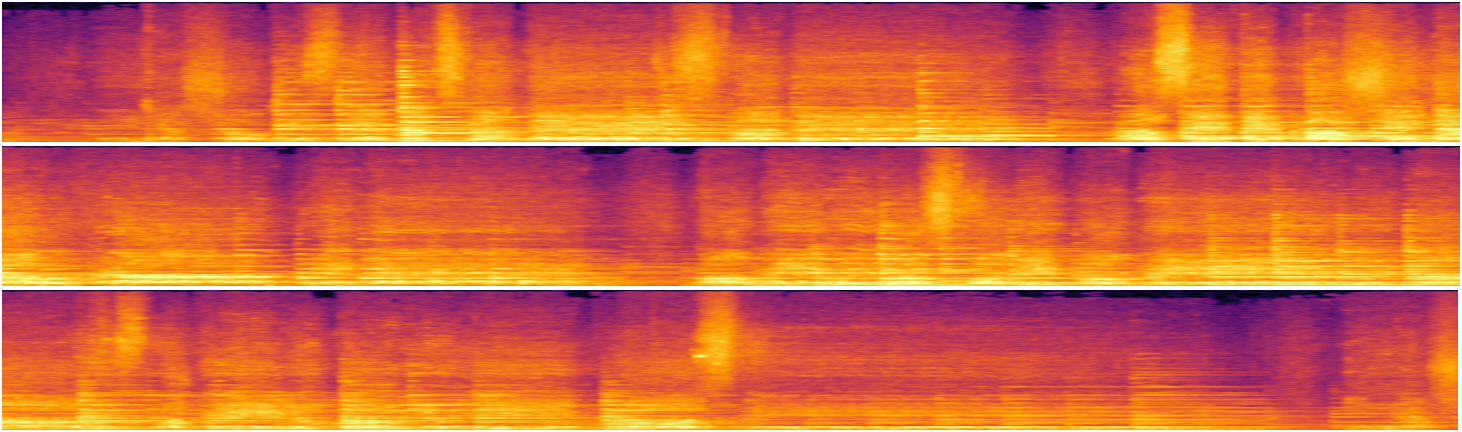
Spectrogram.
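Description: Large mixed choir of men's and women's voices singing a hymn in Ukrainian, in sustained chords. The singing comes in long phrases, with brief breaks between them about five and ten seconds in.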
